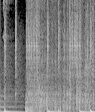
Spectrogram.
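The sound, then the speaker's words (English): A deck of cards being shuffled for a card reading: a dense, crackling flutter of cards with repeated soft thumps as the deck is bridged and tapped, steady and fairly loud, with no voices. “Give us one more good shuffle on these right here.”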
